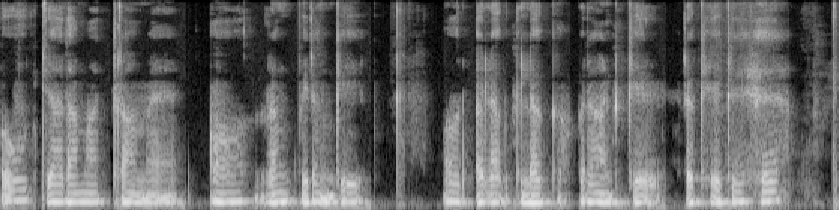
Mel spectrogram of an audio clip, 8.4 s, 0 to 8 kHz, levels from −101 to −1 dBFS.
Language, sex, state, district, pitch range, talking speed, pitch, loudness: Hindi, male, Himachal Pradesh, Shimla, 110-130 Hz, 105 wpm, 125 Hz, -21 LUFS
